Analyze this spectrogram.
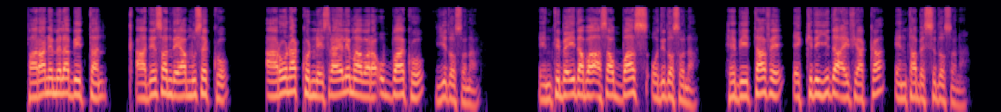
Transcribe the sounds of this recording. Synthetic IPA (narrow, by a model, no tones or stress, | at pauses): paːɾɐnɛmɛlɐbiːt̪ːɐn | kʼaːd̪e̞ːsɐnd̪ɛʔɪaːmʊsɛkːɔ | ʔaːɾo̞ːnɐkːɔnːɛɪsɾaːʔeːlɛmaːβɐɾɐʔʊbːaːkːɔ | jɪd̪ɔsɔnɐ̰ | ʔɛnt̪ːɪbɛʔɪd̪ɐbaːsɐʊbːaːsɔd̪ɪd̪ɔsɔnɐ | hɛbiːt̪ːaːfɛɛkːɪd̪ɪjɪd̪ɐːjfɪjaːkːɐɛnt̪ːɐbɛsːɪd̪ɔsɔnɐ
